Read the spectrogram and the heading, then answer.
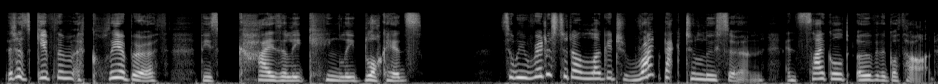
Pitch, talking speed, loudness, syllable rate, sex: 235 Hz, 160 wpm, -20 LUFS, 5.5 syllables/s, female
